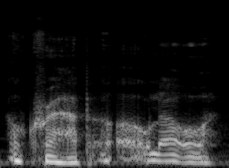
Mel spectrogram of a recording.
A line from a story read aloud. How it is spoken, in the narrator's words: Merlin whimpered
